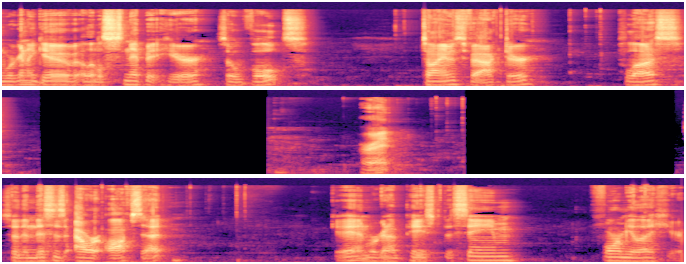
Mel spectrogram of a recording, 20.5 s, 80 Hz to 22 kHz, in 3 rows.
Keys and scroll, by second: 1.6 shift+9, 2.2 v, 3.6-5.6 typing, 8.0-9.8 typing, 10.5 Left, 14.8-17.3 typing, 18.0 ctrl+v, 18.7 t.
